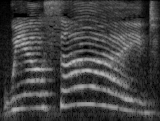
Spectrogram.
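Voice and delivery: high, long-drawn mock holler; always-outside party guy. Party man reporting his Monday evening, high drawn-out mocking call. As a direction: stretch it out like a hyped party boy. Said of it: "those men that are always outside".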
